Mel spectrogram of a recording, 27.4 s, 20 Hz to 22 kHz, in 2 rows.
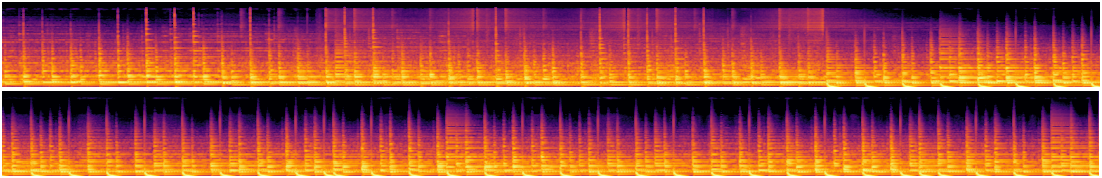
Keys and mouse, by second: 10.2 click, 18.3 click, 19.0-24.9 drag, 25.4 click, 27.2 click.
